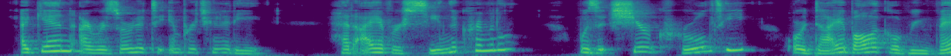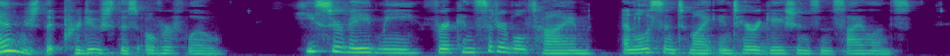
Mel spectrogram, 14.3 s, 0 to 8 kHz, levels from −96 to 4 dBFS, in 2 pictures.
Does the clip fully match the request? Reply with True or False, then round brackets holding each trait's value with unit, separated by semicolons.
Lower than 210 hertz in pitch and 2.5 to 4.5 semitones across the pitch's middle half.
False (185 Hz; 4.9 semitones)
